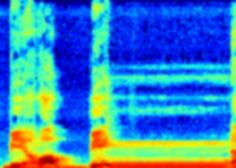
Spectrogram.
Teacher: So I'm holding on to the noon here for 2 counts. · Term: غنة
